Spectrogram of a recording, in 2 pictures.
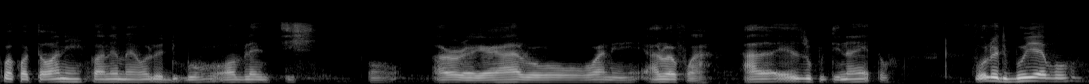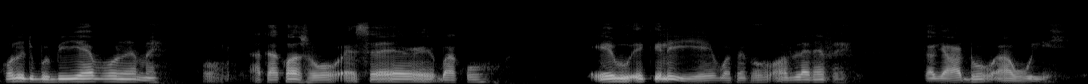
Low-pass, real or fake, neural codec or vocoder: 7.2 kHz; fake; codec, 16 kHz, 2 kbps, X-Codec, WavLM features, trained on Multilingual LibriSpeech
